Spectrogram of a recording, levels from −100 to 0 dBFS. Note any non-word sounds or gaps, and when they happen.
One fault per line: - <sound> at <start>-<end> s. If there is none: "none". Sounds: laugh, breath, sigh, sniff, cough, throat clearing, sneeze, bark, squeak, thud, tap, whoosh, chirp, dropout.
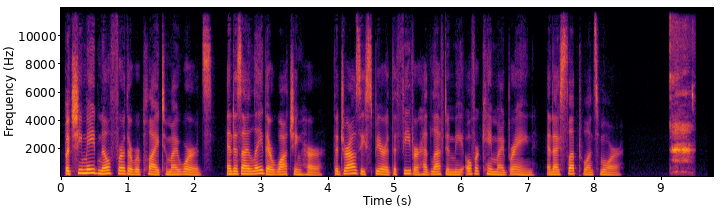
- laugh at 9.1-9.5 s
